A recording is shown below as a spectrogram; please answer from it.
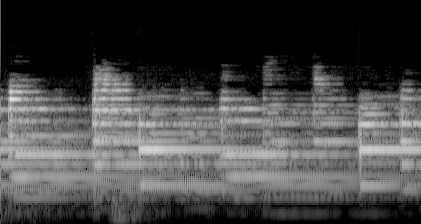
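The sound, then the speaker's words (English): The historic Blandford tower bells ring out in a steady peal, each loud strike blending into the lingering hum of the one before, with no voices present. “They've been ringing from that bell tower for three centuries.”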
